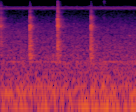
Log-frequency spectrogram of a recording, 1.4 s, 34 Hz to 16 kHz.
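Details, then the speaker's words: Mercruiser 4.3 boat engine after fuel line and filter replacement, loose ignition switch: key on gives only three sharp single ticks about a third of a second apart, no cranking; battery appears dead, later jumped and ran. "Yep, looks like the battery's dead. So I'm gonna fiddle around with these wires, probably put the jumper on it, and we'll see if this thing cranks over."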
